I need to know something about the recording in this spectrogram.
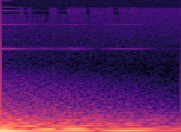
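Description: The song fading out at its end: deep bass notes held and swelling twice while the higher sounds die away.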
